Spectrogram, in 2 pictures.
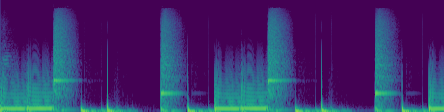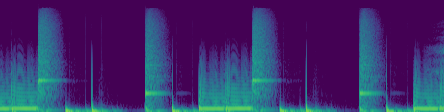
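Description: A rock song intro built on heavy, thumping drum hits in a steady, heartbeat-like pulse, each punchy beat ringing with a brief tonal swell, loud and up close with no voices.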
